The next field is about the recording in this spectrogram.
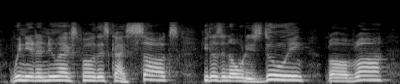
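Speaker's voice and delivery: high-pitched imitation of a griping coworker; mock angry ranting. Angry cook complaining about the new expo, mock ranting. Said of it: "he got all mad".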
